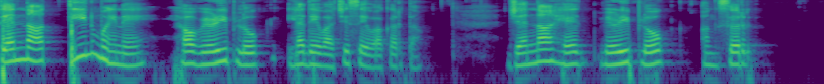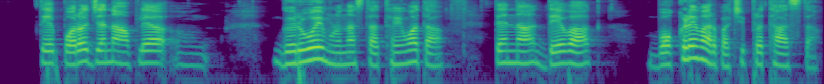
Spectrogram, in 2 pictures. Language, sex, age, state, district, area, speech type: Goan Konkani, female, 30-45, Goa, Canacona, rural, spontaneous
